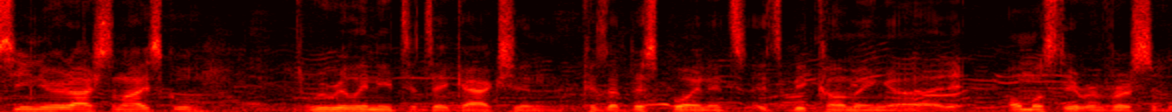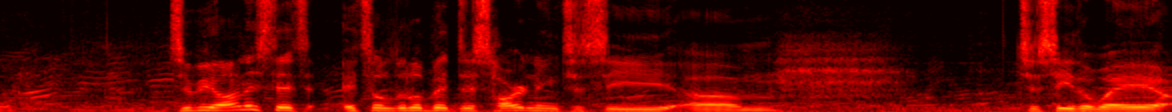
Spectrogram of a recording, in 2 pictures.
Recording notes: We hear from the students at the rally and the pained shouts of the people who participated in the Polar Plunge fundraiser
